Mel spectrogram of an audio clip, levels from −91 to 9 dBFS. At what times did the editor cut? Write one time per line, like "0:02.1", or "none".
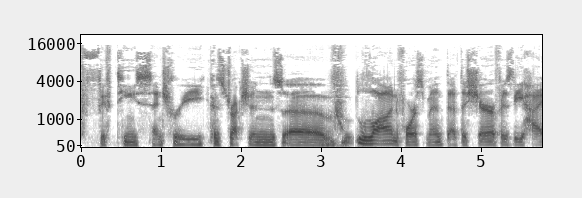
0:01.5
0:03.3

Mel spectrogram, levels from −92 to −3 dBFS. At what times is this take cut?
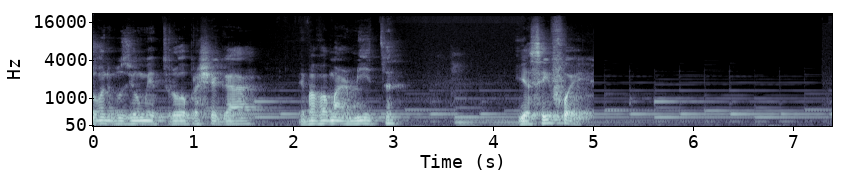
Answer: none

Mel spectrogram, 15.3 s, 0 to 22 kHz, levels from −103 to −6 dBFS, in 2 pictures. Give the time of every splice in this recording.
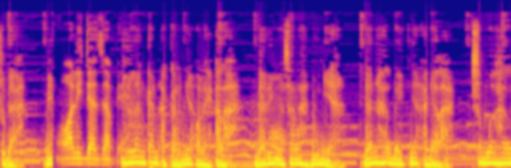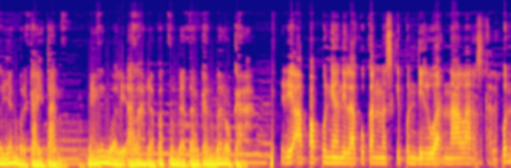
0:11.7

